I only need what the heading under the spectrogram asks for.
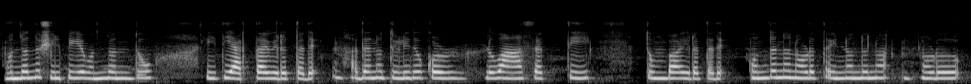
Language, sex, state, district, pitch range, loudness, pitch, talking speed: Kannada, female, Karnataka, Mysore, 280-295 Hz, -17 LUFS, 290 Hz, 95 wpm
